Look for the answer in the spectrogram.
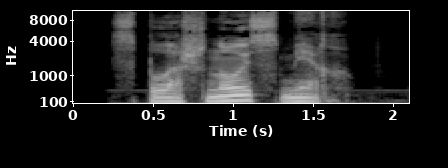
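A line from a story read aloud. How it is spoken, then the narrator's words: Through gritted teeth. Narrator (Russian): сказал Роберт сквозь зубы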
